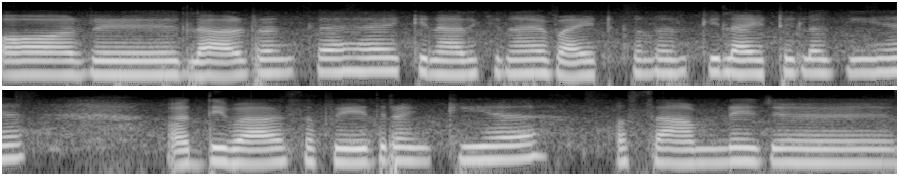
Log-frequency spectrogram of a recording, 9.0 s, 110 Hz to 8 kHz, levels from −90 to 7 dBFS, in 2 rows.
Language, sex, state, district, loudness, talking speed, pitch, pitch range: Hindi, female, Punjab, Pathankot, -14 LUFS, 155 wpm, 210 Hz, 200-225 Hz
